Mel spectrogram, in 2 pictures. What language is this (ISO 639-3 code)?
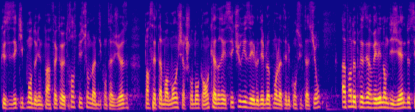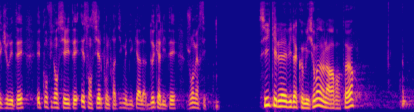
fra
